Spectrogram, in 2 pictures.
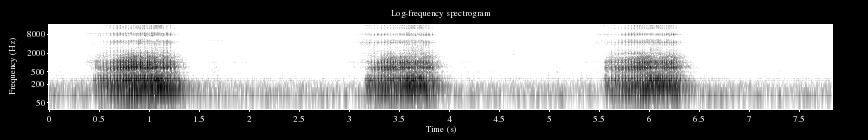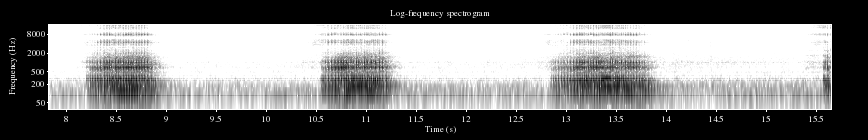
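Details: Dog snoring with sleep apnea, on heart medication, on a hot 32°C day without air conditioning: loud regular snores, about 24 per minute, separated by quiet pauses.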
